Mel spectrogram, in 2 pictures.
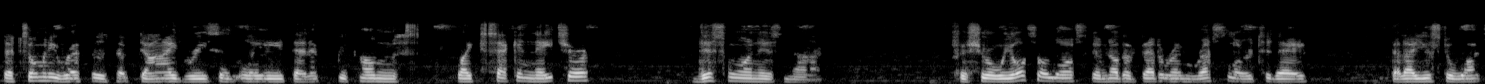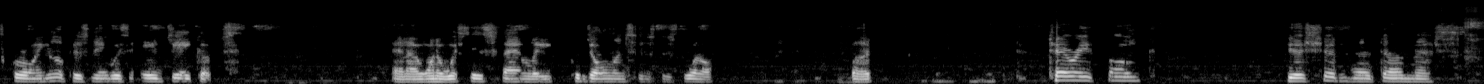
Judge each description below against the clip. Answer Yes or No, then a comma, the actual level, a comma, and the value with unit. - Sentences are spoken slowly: Yes, slow, 115 wpm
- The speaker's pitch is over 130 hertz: Yes, medium, 140 Hz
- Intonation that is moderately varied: No, narrow, 2.1 semitones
